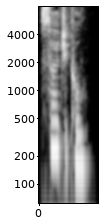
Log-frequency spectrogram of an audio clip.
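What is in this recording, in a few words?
"surgical", British English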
